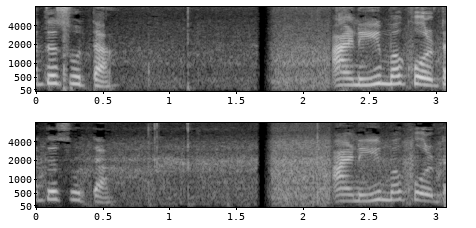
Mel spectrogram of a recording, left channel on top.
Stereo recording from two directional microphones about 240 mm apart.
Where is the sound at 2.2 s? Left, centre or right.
Left.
